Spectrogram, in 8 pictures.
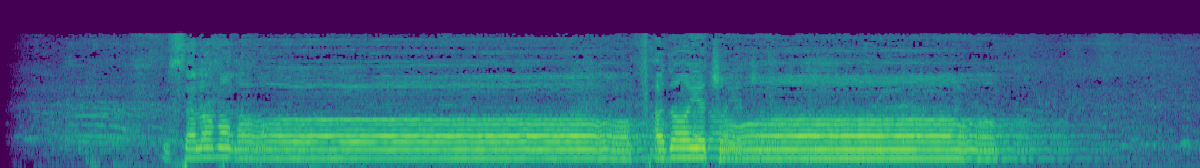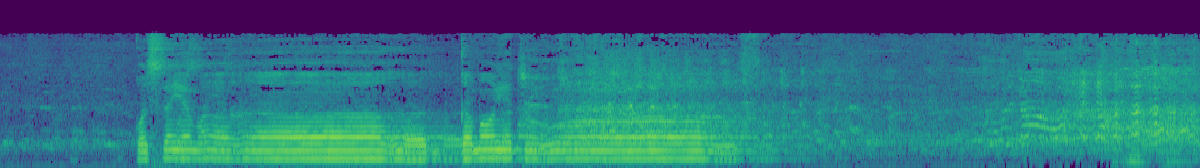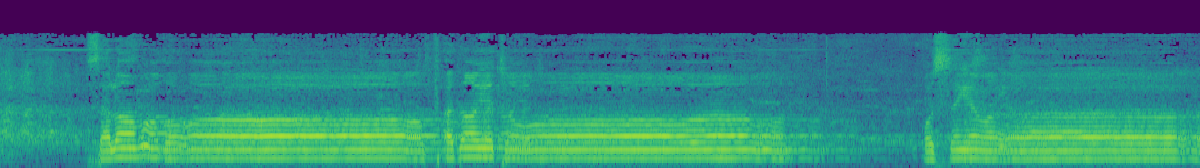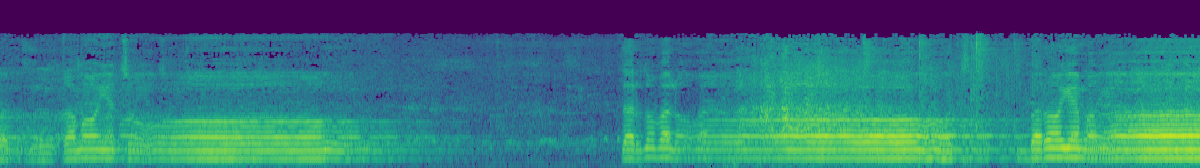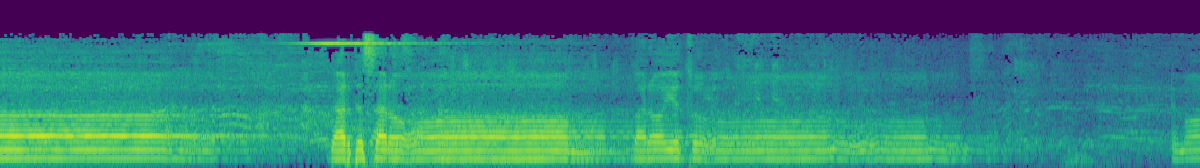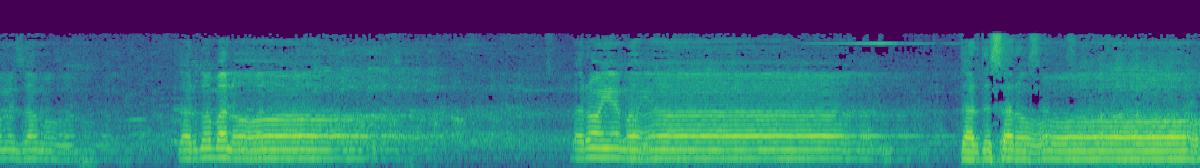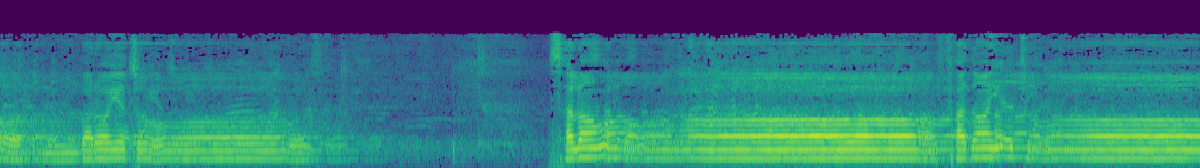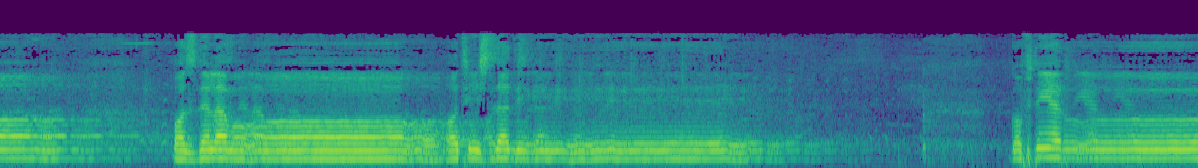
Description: روضه خوانی حاج محمود کریمی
